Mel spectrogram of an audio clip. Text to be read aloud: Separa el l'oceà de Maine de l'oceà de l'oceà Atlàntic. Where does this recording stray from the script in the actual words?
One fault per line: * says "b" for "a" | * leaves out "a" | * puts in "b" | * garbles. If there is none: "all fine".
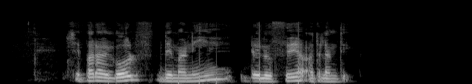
* says "golf" for "l'oceà"
* leaves out "de l'oceà"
